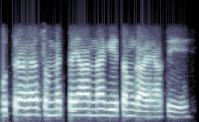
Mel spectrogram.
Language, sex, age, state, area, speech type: Sanskrit, male, 18-30, Rajasthan, rural, conversation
